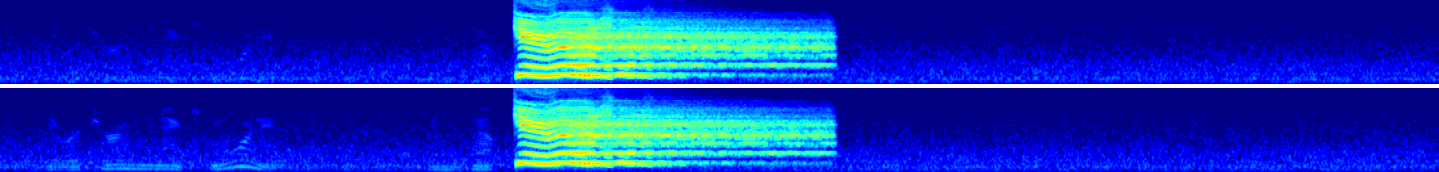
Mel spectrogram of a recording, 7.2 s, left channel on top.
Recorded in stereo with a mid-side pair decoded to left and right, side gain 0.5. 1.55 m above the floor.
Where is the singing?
10° left.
